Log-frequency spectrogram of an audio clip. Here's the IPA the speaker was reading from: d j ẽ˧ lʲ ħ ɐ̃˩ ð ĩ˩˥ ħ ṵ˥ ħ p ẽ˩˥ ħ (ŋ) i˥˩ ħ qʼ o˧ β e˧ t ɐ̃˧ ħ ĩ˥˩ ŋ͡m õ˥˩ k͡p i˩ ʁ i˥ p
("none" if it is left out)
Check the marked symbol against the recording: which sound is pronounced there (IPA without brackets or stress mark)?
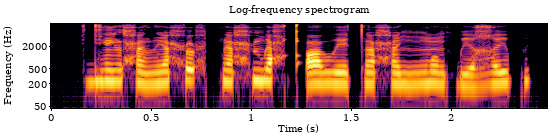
m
